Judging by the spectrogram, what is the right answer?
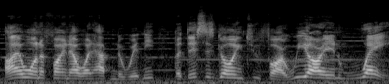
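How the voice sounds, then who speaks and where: A protective young American best friend in an audio drama. His voice is strikingly bright and tense, and he talks in blunt, profane slang. Faint music sits behind him. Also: a little high, fast. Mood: exasperated, heated. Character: protective teenage best friend, exasperated, foul-mouthed, loyal young man. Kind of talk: naturalistic audio drama acting.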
